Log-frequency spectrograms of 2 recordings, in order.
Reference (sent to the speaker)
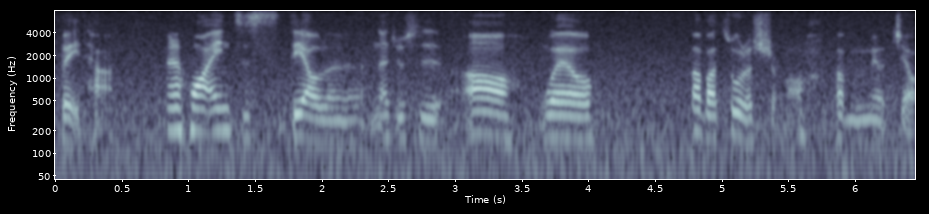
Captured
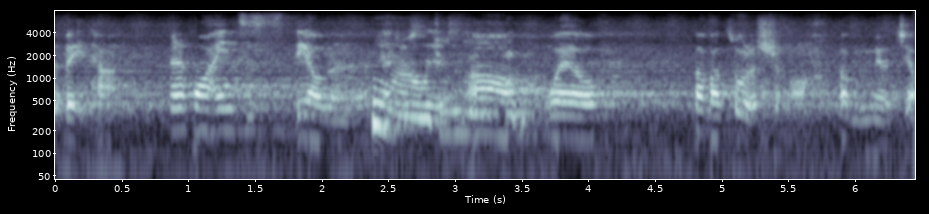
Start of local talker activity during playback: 2 s

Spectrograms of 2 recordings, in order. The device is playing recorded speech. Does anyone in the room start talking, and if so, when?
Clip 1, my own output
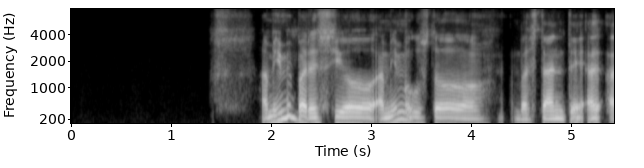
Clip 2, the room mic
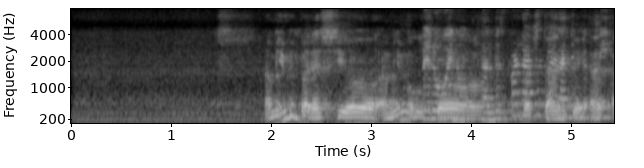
3 s

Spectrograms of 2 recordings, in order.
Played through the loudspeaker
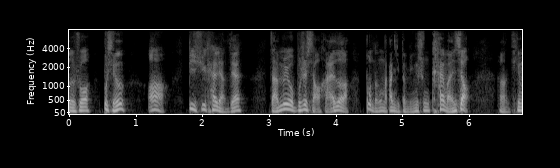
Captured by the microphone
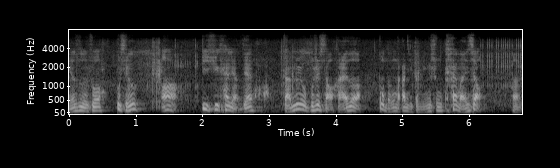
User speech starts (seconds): none

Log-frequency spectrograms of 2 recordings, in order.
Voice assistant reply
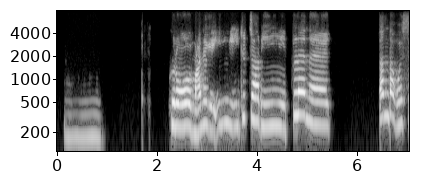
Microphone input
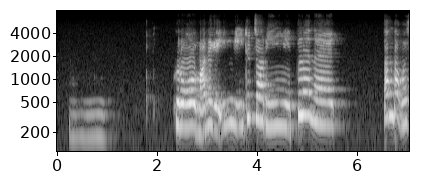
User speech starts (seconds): none

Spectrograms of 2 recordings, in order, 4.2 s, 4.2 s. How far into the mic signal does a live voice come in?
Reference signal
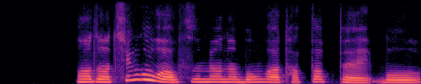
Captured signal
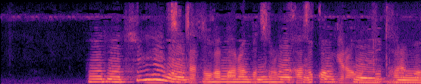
1 s

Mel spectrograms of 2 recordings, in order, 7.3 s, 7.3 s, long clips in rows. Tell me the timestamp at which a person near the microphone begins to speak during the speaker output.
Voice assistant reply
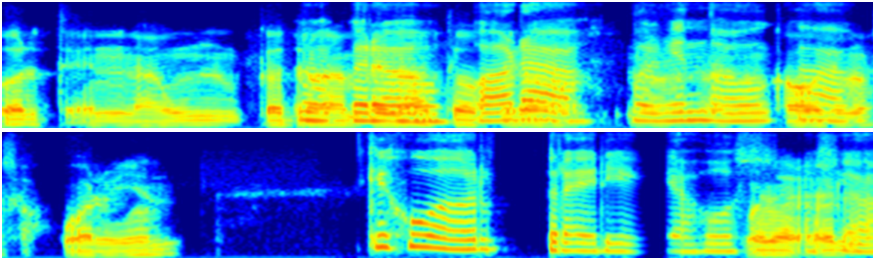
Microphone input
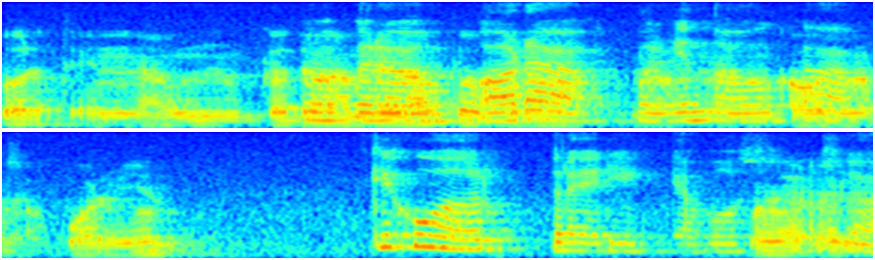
none

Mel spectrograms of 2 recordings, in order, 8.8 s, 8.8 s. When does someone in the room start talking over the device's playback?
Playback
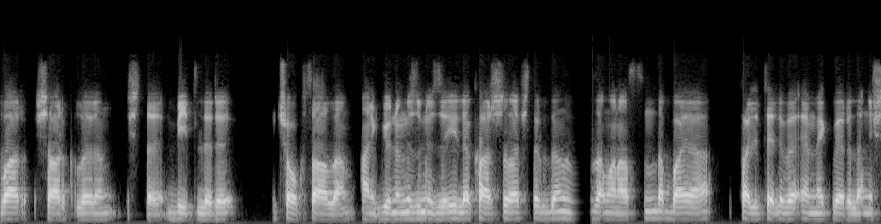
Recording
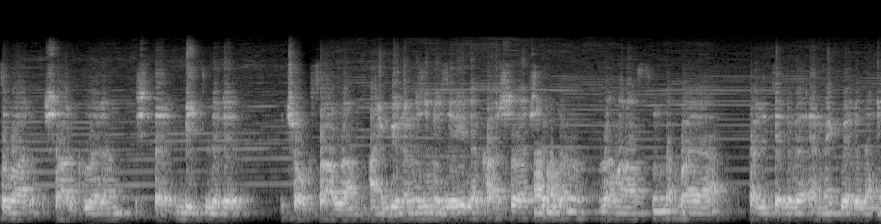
5 s

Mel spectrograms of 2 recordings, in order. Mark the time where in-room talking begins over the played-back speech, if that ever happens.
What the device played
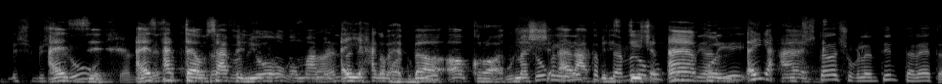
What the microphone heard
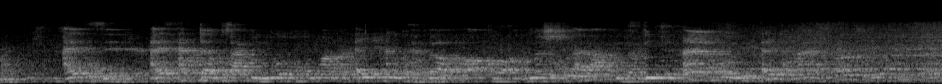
none

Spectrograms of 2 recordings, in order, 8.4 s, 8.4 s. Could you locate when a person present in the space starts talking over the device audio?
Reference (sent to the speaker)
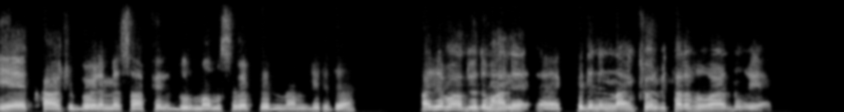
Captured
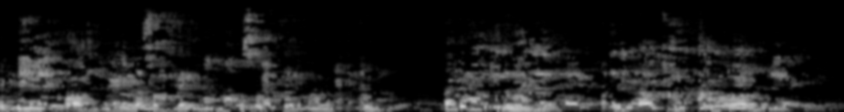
none

